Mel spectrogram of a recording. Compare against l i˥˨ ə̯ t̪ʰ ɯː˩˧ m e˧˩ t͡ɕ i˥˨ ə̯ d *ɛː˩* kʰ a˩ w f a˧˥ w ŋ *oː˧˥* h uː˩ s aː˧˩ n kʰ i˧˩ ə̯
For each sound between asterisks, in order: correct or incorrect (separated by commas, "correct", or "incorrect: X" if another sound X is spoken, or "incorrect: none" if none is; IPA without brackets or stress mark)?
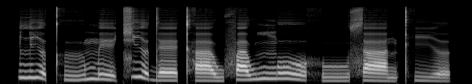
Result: correct, incorrect: oː˥˨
